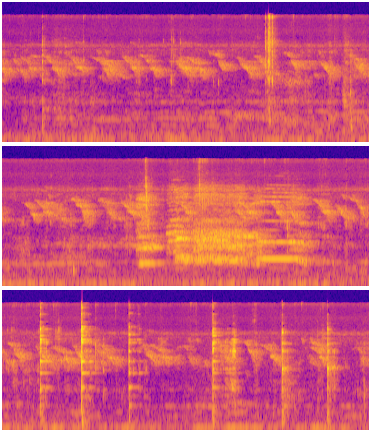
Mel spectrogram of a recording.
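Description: A spoon clinks and scrapes against a plate.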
